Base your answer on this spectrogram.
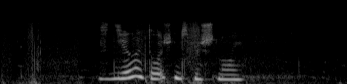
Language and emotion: Russian, neutral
